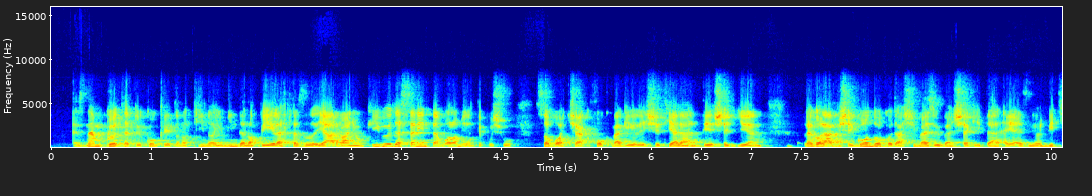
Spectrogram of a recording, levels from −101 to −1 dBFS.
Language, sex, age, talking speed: Hungarian, male, 20-39, 180 wpm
